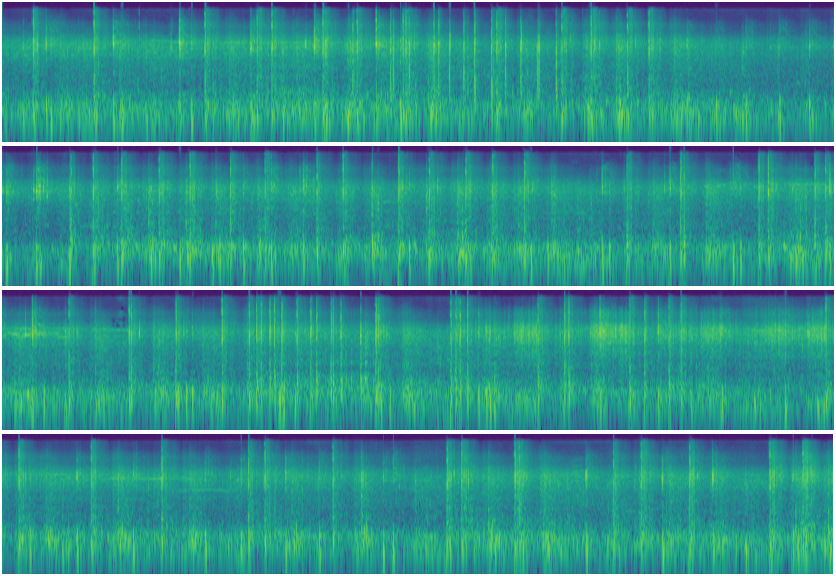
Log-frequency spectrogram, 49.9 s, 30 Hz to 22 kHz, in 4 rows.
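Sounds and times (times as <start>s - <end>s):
firework bursts and crackling bangs: 0.0s - 49.9s
faint whistles of rising shells: 1.9s - 4.2s, 22.8s - 27.2s, 35.8s - 41.4s.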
